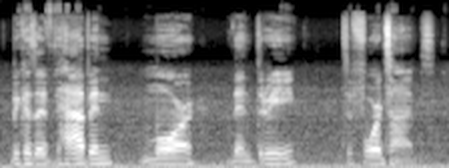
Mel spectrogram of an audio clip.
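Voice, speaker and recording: A man's voice with audible room echo. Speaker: video commentator. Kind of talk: monologue. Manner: halting, repeats words.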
